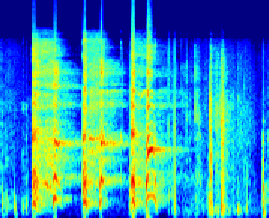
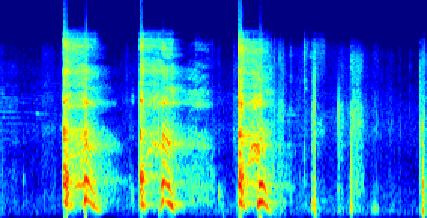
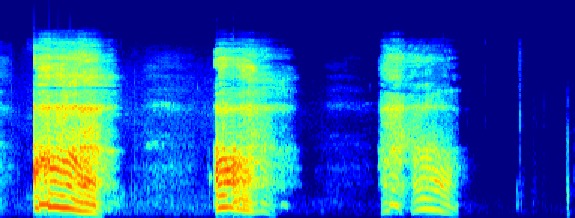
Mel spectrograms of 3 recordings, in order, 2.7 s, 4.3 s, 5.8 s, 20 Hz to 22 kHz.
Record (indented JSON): {
  "cough_length": "2.7 s",
  "cough_amplitude": 32768,
  "cough_signal_mean_std_ratio": 0.44,
  "three_cough_length": "4.3 s",
  "three_cough_amplitude": 32768,
  "three_cough_signal_mean_std_ratio": 0.36,
  "exhalation_length": "5.8 s",
  "exhalation_amplitude": 31455,
  "exhalation_signal_mean_std_ratio": 0.43,
  "survey_phase": "beta (2021-08-13 to 2022-03-07)",
  "age": "65+",
  "gender": "Female",
  "wearing_mask": "No",
  "symptom_none": true,
  "smoker_status": "Never smoked",
  "respiratory_condition_asthma": false,
  "respiratory_condition_other": false,
  "recruitment_source": "REACT",
  "submission_delay": "6 days",
  "covid_test_result": "Negative",
  "covid_test_method": "RT-qPCR",
  "influenza_a_test_result": "Negative",
  "influenza_b_test_result": "Negative"
}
